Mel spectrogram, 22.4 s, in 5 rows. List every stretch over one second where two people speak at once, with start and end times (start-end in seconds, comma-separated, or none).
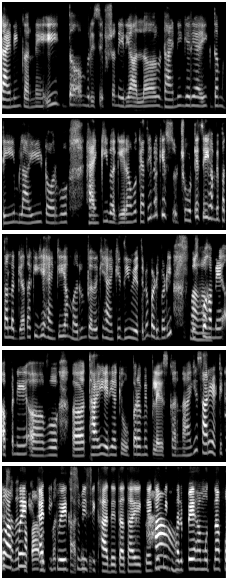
17.9-19.8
